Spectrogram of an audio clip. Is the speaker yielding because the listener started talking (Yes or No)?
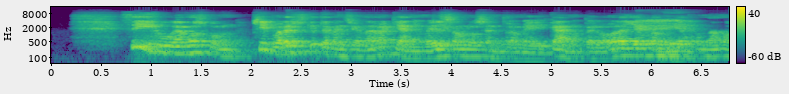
No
